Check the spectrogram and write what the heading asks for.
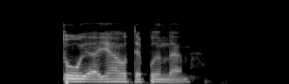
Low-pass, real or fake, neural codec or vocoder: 7.2 kHz; fake; codec, 16 kHz, 4 kbps, X-Codec, HuBERT features, trained on balanced general audio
